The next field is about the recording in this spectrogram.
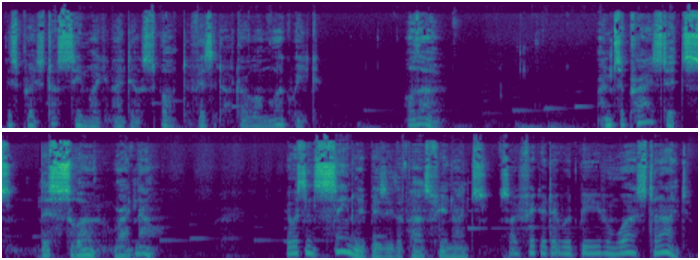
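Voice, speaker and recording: A man's voice: medium pitch, expressive, normal speed, faint music behind, lightly acted. An actor playing a charming, flirtatious vampire bartender in an intimate audio roleplay, suave and teasing as he speaks to the listener. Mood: welcoming, smooth.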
